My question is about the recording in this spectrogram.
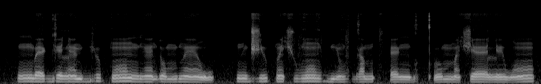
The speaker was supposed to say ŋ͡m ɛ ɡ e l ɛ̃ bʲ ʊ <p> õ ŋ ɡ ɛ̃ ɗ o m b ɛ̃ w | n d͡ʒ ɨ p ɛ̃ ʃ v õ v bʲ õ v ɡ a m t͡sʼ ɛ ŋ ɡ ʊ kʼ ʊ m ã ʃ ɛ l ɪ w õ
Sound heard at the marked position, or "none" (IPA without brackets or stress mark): p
